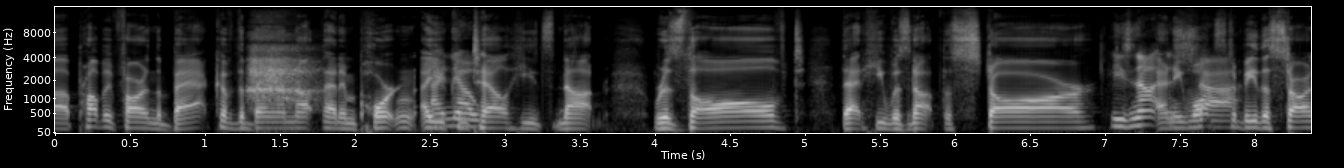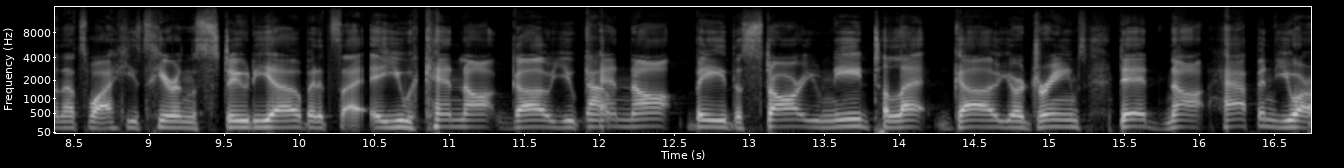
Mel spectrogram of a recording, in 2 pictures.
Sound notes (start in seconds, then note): 1.2 sighing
